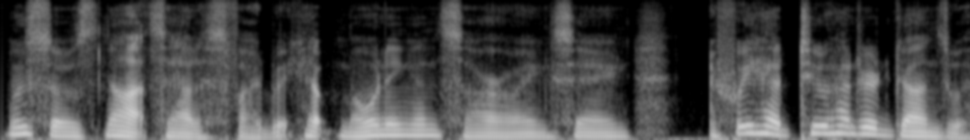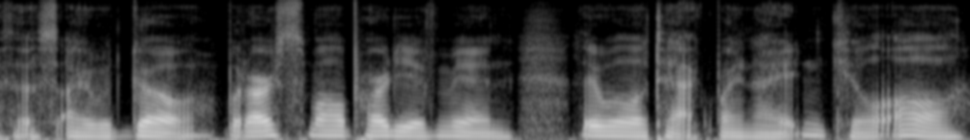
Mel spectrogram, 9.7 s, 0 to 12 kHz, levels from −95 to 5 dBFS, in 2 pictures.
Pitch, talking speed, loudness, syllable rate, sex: 110 Hz, 215 wpm, -22 LUFS, 5.0 syllables/s, male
